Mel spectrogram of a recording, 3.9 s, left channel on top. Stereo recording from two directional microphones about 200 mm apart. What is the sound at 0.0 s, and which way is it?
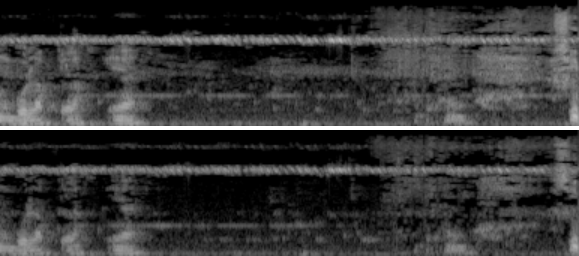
Cricket, 5° right (ahead or behind).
